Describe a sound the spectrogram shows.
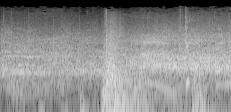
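A body slams hard onto the ring mat.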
